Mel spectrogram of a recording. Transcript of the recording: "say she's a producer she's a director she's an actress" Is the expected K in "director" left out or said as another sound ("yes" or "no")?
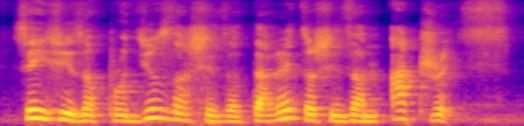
yes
